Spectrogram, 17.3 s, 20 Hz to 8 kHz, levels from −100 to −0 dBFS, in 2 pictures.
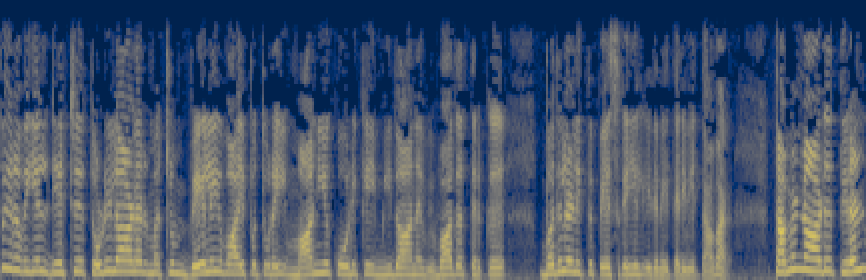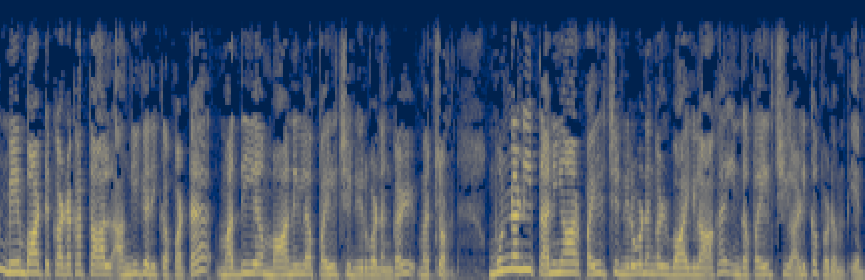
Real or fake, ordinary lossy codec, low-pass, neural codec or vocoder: real; none; 7.2 kHz; none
